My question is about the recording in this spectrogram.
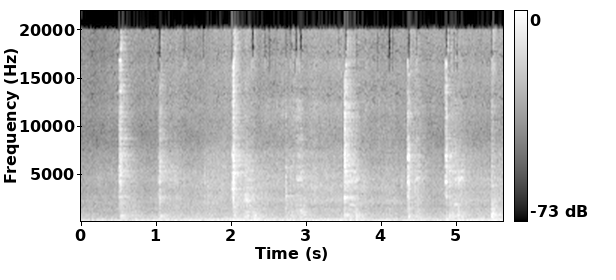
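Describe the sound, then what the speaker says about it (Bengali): Bathua greens being stirred and cooked in a pan, with a soft constant frying hiss beneath sharp periodic scraping knocks of a utensil against the pan about once every second, close and moderately loud with no talking. "আমি রান্না করছি বেতো শাক।"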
